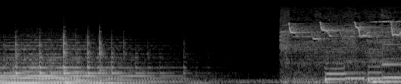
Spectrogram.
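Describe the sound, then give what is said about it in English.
Bright, high bird chirps and twittering songs start up suddenly after a fading, resonant tone, repeating in quick short phrases with a lower warbling line beneath, fairly loud. “The sun's shining, birds are singing, and all feels right in the world.”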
